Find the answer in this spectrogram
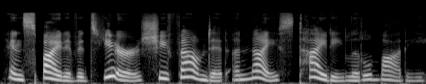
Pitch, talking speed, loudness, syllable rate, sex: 220 Hz, 185 wpm, -18 LUFS, 4.2 syllables/s, female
